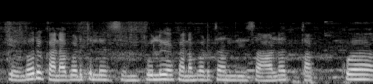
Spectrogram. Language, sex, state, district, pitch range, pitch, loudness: Telugu, female, Telangana, Nalgonda, 205-230 Hz, 215 Hz, -16 LUFS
